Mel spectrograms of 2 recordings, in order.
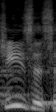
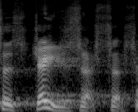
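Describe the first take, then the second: First: Said in the usual way. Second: Jesus drawn out slow with extra syllables; mock pious Jesus. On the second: Shown as a demonstration. Preacher mocking know-it-alls, saying Jesus drawn out slow. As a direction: stretch Jesus into extra syllables, holy-voiced. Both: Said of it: "you add extra syllables".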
